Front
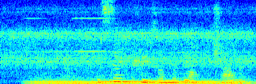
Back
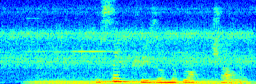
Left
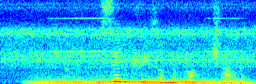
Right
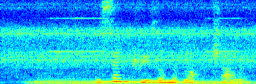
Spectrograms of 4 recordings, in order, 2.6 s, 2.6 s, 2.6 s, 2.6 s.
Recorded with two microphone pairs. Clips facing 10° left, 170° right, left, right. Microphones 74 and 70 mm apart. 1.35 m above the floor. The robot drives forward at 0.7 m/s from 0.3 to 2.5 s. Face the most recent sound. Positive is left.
turn(degrees=-175)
